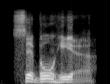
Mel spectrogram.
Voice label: "seborrhoea", British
